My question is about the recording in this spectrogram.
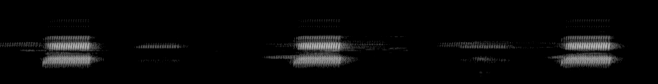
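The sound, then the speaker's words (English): A Cope's gray tree frog gives its mating call in Wisconsin in the evening: three loud, harsh buzzy trills about a second long each, spaced evenly with softer buzzy notes between, with no other sounds. “Cope's gray tree frog.”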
